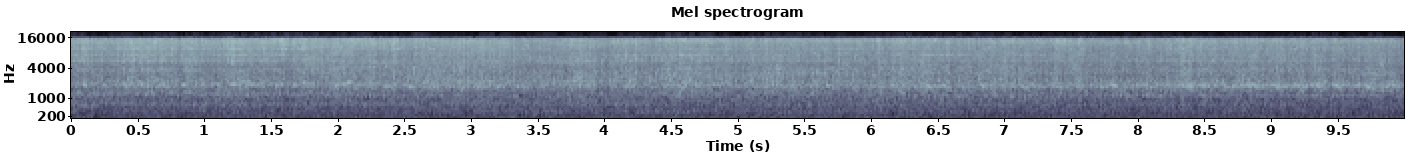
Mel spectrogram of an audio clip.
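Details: 2001 Peugeot 206 1.6 16V petrol at idle: a faint, high-pitched whirr running constantly over the engine, an odd noise. Owner guesses the clutch.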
